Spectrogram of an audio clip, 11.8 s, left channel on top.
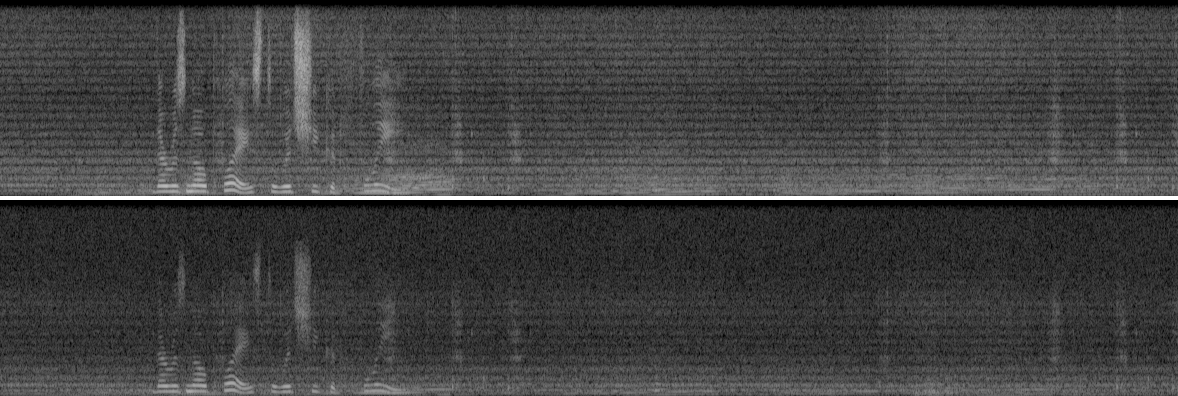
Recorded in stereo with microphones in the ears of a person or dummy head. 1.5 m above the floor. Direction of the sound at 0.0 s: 55° left (ahead or behind).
